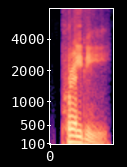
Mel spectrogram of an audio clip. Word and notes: pratie: American English

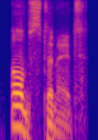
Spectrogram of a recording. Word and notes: obstinate: British English

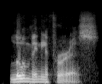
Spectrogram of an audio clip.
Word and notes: luminiferous: American English

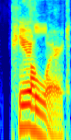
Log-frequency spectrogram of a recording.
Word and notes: pearlwort: American English

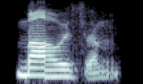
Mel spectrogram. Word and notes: Maoism: Indian

